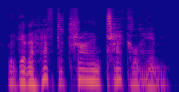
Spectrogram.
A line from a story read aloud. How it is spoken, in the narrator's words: he whispered to Ron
